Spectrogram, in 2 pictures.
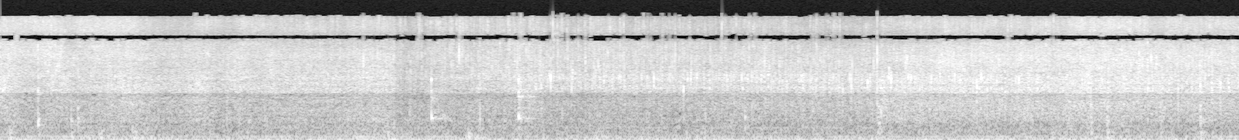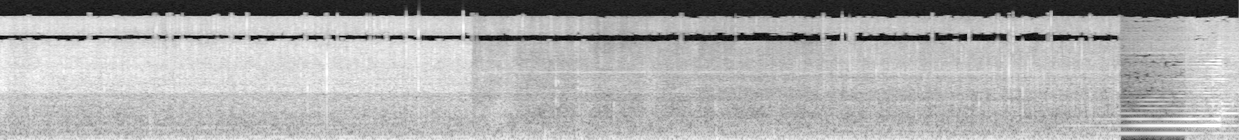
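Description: Lamb pieces and chopped vegetables sizzling in hot oil in a stainless steel pan, stirred with a wooden spatula that gives occasional faint scrapes and taps. The sizzle drops noticeably quieter about two-thirds of the way through. Plucked-string music comes in right at the end.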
